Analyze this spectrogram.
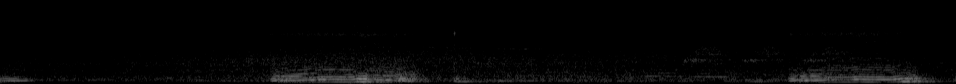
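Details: Spaniel snoring: two long rasping snores, each a rough buzzing inhale with a faint whistling edge lasting about two seconds, separated by quiet breathing, indoors.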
